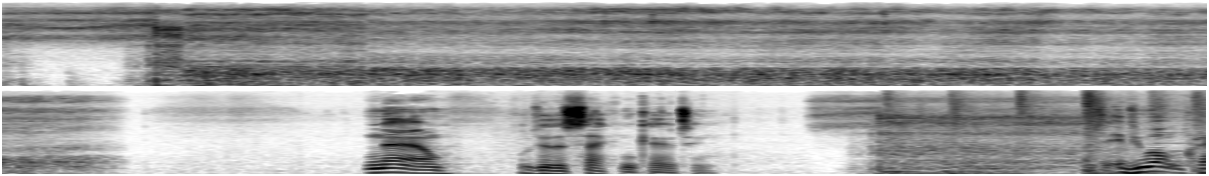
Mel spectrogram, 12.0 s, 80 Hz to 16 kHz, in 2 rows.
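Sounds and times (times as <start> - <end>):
blowtorch flame rushing: 0.0 - 7.0, 10.1 - 12.0.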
